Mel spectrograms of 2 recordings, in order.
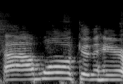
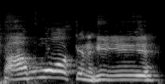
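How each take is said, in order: First: Higher, slow New York "I'm walking here"; New York accent. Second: Higher, slow New York "I'm walking here" with drawn-out "walking"; New York accent. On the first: Streamer practicing his New York accent line. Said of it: "trying to learn a decent New York accent". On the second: Streamer showing the classic New York accent phrase. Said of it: "how do I get this to sound exactly like the". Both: Shown as a demonstration.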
